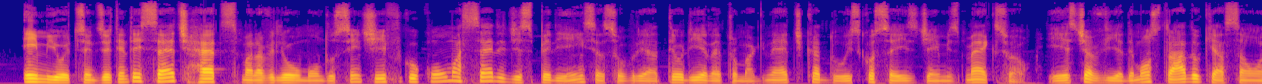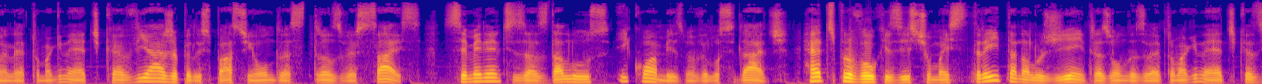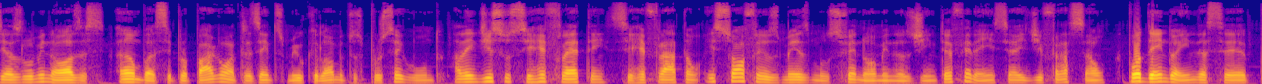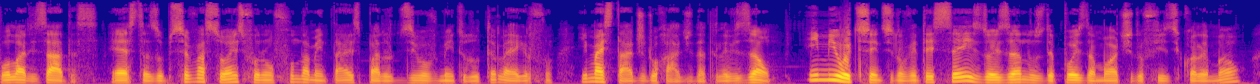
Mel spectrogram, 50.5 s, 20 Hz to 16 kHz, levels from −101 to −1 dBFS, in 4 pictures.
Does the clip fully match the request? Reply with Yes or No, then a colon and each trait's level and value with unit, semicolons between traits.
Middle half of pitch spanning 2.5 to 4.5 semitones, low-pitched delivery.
No: average, 5.2 semitones; low, 110 Hz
